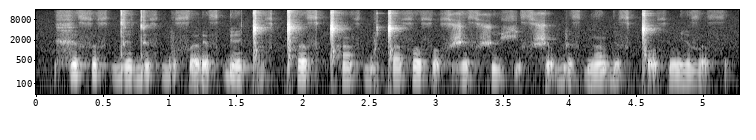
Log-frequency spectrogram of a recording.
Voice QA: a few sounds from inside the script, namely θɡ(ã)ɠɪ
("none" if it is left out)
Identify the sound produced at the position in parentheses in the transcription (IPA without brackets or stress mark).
ə̃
